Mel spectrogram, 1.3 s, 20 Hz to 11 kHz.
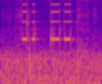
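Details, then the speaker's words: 2002 Aprilia SL1000 Falco, about 3,500 miles, sat 21 years, not starting: multimeter gives short high beeps on fuse continuity checks; fuses are good, so the owner next suspects the tip sensor. "Yep, absolutely nothing wrong with there."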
